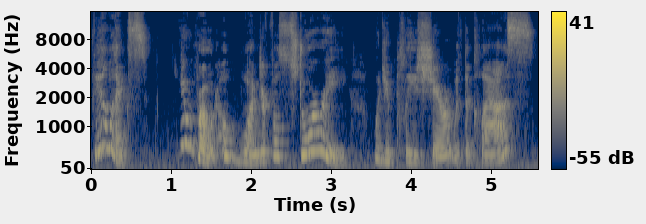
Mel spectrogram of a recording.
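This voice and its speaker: A woman's voice: medium pitch, huge pitch swings, a little slow, fairly bright tone. A woman reading the part of a kindly, encouraging female schoolteacher in a children's storybook. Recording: roomy echo, distant from the mic.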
